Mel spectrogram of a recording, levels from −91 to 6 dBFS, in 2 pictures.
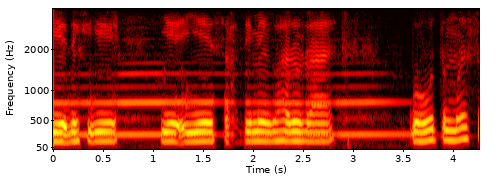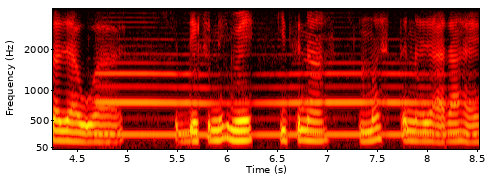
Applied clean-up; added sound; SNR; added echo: neural mask model RNNoise.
